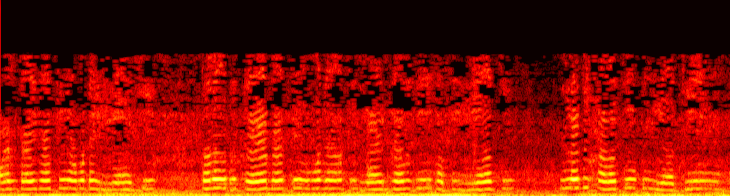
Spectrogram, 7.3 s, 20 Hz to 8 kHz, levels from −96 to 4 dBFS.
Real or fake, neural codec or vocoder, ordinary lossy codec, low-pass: fake; codec, 16 kHz, 8 kbps, FreqCodec, larger model; MP3, 24 kbps; 7.2 kHz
